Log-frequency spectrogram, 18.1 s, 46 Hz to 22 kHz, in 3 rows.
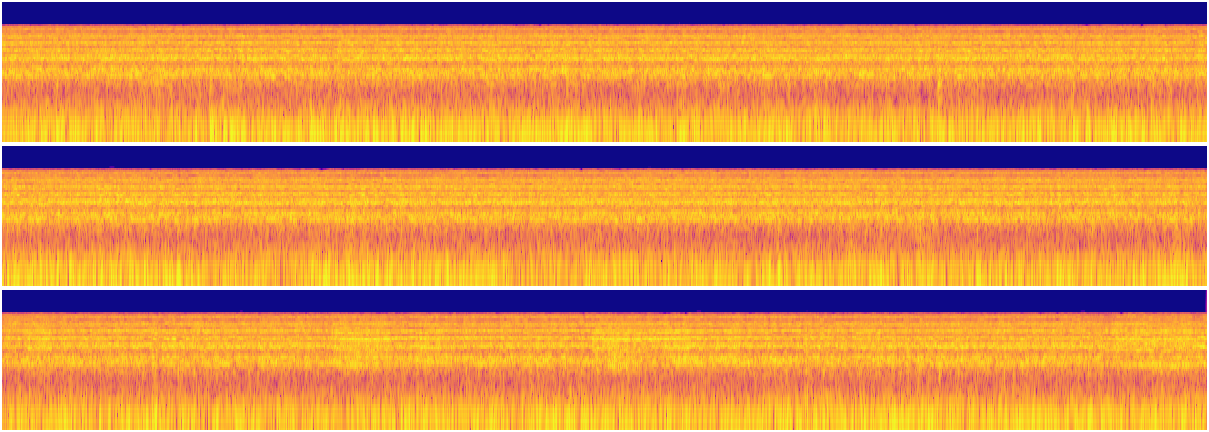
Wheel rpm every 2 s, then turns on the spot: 230, 230, 230, 240, 230, 230, 230, 230, 230.
none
